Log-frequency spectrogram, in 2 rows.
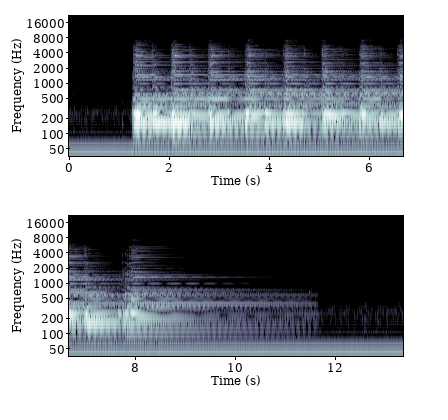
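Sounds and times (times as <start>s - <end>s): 
steel strings strummed: 1.3s - 11.7s.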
